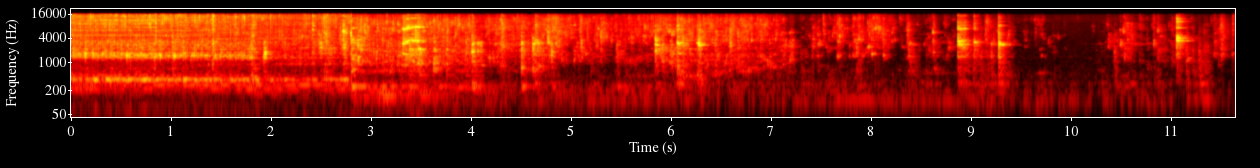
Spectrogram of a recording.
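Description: Kitchen tap running hard into a plastic basin in a steel sink, with a steady rush for the first few seconds. Then dishes are rinsed under it: splashing, with the clink of utensils and glass, growing quieter and more broken toward the end.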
